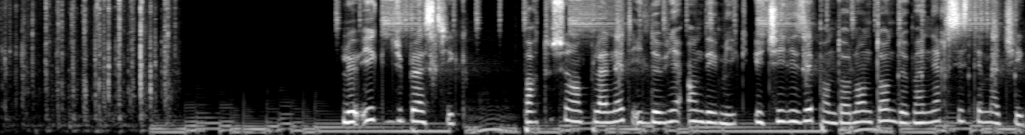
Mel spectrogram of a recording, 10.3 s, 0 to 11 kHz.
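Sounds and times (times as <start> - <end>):
rapid typing on a computer keyboard: 0.0 - 1.8
low musical tone: 1.6 - 8.0
speech: 3.4 - 10.2.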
